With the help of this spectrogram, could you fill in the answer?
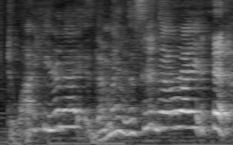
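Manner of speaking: high, amused double-take; laughing disbelief; mock disbelief. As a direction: pitch it way up like you can't believe your ears. Imagining hearing modern songs in period show.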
